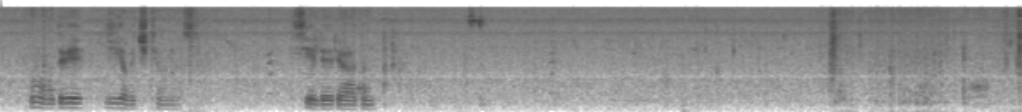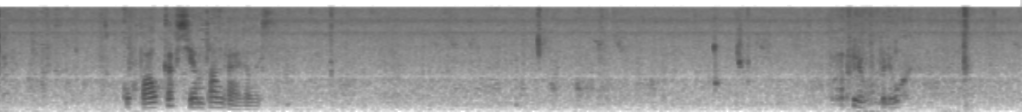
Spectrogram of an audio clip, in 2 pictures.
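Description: A parakeet squawks and chatters in short bursts.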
